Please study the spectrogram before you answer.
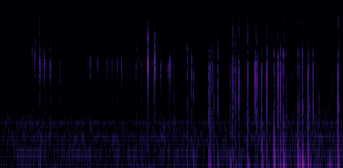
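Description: Long nails scratch and tap a small, flat, transparent plastic pouch shaped like a watermelon slice and filled with red gel water beads. The result is a quiet, irregular run of sharp, bright crackling clicks and scratchy rustles that grow denser and louder over the clip, with almost no ring after each touch.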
